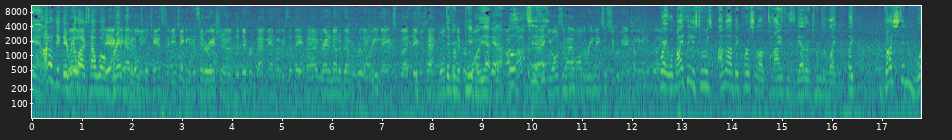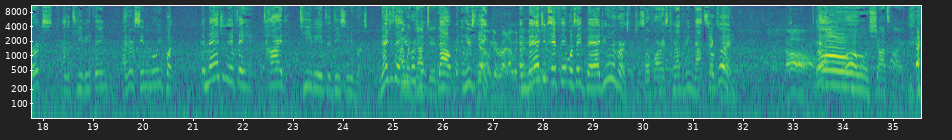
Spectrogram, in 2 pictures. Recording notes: Tidewater Comicon 2016 Live Show. Tidewater Comicon 2016 is in the books and we were there to cover it all live! Hear us talk to con-goers.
